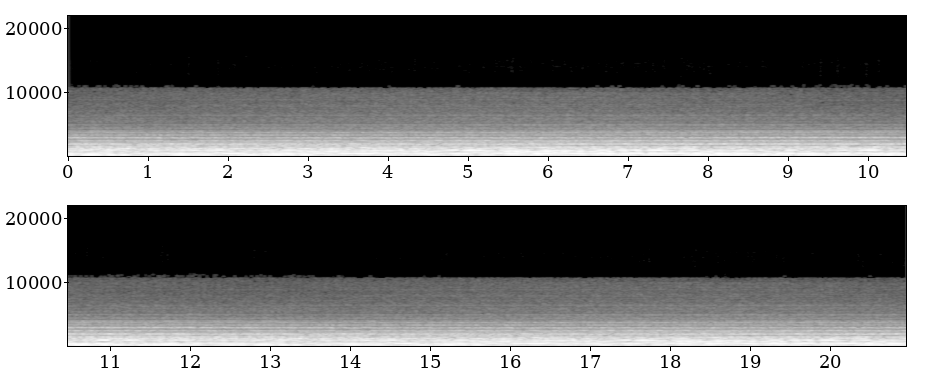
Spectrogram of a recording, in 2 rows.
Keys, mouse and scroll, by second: 1.5 a, 1.7 a, 2.5 click, 3.6 click, 5.1 a, 5.4 a, 6.1 click, 7.7-9.0 drag, 9.5 a, 9.7 a, 13.1-17.3 drag, 17.9 a, 18.1 a.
